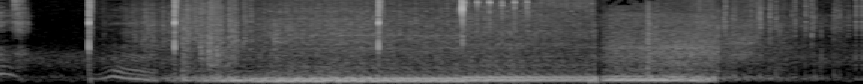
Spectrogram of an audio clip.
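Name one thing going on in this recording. A car engine rumbles loudly as the car drives off.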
